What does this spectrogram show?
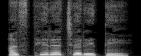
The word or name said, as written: ಅಸ್ಥಿರಚರಿತ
